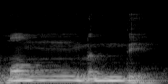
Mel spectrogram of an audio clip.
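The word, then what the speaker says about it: 먹는데: Cara bacanya huruf mati G di sini dibaca sengau, mong nende. Karena huruf mati G bertemu dengan nien.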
